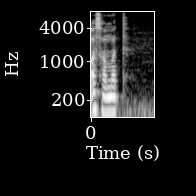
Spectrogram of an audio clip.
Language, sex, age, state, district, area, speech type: Nepali, male, 18-30, West Bengal, Darjeeling, rural, read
